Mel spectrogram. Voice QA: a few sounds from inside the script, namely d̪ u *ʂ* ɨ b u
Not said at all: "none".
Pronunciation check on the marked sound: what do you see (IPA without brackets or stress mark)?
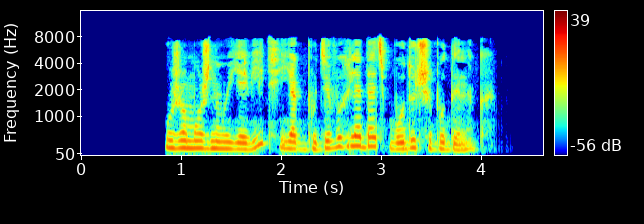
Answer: t͡ʂ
